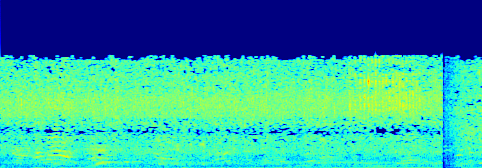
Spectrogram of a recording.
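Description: Background voices of people, children among them, calling and chattering over a steady low rumble. The sound breaks off sharply for a moment near the end.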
